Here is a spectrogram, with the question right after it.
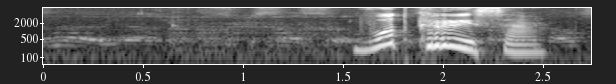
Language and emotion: Russian, angry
